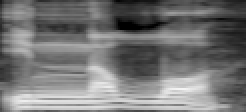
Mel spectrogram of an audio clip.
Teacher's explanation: Jadi lafaz Allahnya itu ya kita baca tebal, kita baca tafkhim. Huruf lam yang di tengah nih, huruf lam jalalahnya itu kita baca tebal.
